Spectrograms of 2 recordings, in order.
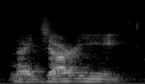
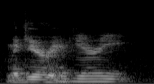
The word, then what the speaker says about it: nigiri: Samshimini Nigari. – Nigiri.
